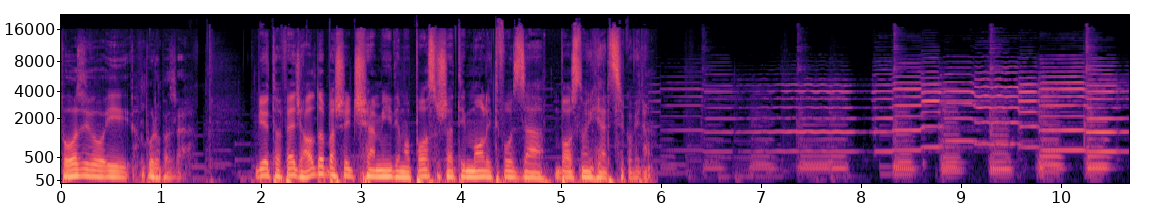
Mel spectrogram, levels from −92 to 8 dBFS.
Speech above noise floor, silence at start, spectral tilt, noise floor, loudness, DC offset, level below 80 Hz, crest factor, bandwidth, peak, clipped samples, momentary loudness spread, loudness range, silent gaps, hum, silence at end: 30 dB; 0 s; -5 dB/octave; -46 dBFS; -19 LUFS; under 0.1%; -30 dBFS; 16 dB; 19 kHz; -2 dBFS; under 0.1%; 18 LU; 13 LU; none; none; 0 s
